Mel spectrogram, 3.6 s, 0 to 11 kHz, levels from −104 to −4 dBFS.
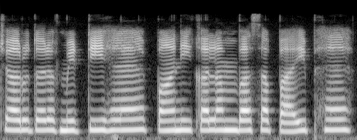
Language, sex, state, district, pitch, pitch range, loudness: Hindi, female, Uttar Pradesh, Lalitpur, 235 Hz, 235-240 Hz, -14 LUFS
